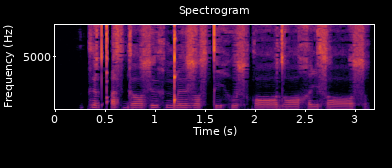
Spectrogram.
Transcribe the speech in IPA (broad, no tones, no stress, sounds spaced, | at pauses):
kʲ u d qʼ ɛ s ɡʲ ɔː s ʉ x ŋ͡ǃ ø z ɔ s t i h u s k ɔː d ɔː χ iː s ɔː s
